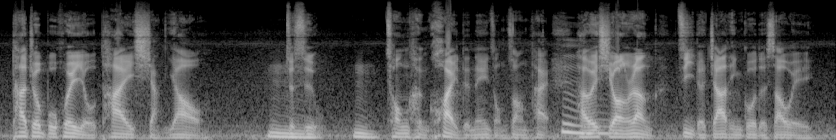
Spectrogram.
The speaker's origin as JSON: {"language": "Chinese", "region": "Hsinchu", "country": "Taiwan", "tie": "born or raised there", "said": "我新竹人，我是土生土长的新竹人"}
